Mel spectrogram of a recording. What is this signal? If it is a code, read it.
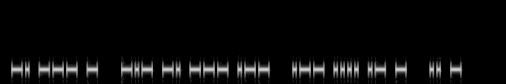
Morse code, heard as a keyed tone, about 32 wpm, 700 Hz. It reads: NOT KNOW WHAT IT
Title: Speed-Racing - Sets of 5 Words 35wpm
